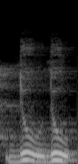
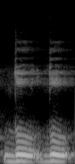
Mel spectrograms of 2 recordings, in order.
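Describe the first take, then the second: First: Slow, light دو; thin, unemphatic d in دو; correct light d. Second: Heavy, thickened d as ضو; wrong heavy d. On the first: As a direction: say دو cleanly, tongue light. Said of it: "مرققة". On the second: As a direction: mistaken emphatic ضو instead of a light du. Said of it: "لا نقول يصدر". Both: Shown as a demonstration.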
